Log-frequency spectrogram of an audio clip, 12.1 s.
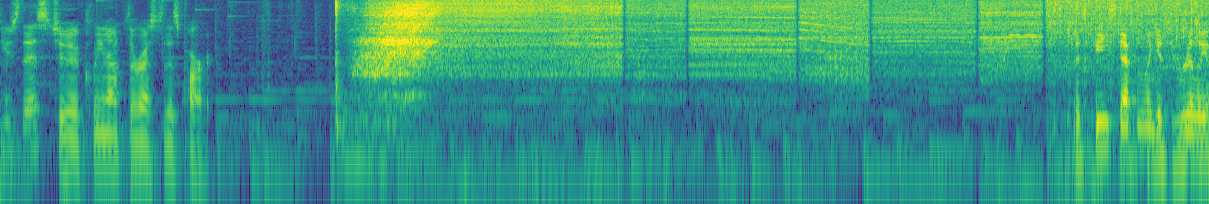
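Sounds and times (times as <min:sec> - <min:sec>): belt sander grinding metal: 0:03.4 - 0:10.4.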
